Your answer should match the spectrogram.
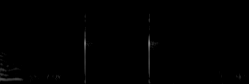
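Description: Two sharp finger snaps about two-thirds of a second apart, keeping time to an a cappella sung poem, just after a sung note fades out.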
